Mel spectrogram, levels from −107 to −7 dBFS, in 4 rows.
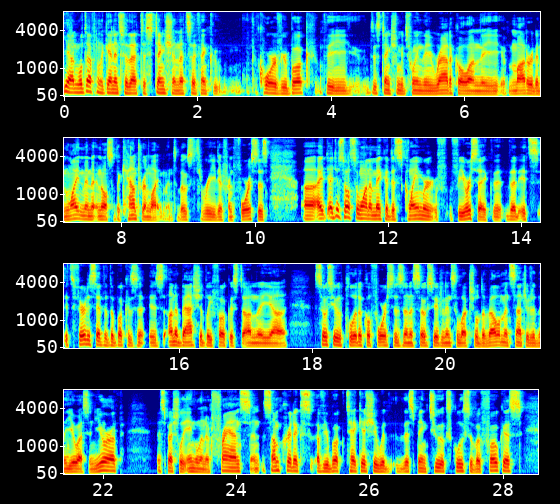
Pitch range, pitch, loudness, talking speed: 105-125 Hz, 115 Hz, -21 LUFS, 205 wpm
